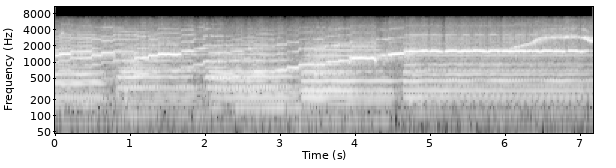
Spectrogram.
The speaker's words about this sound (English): Listen to that, Captain Gamble. Yes. A bosun's whistle. They're piping us aboard. Like bloody royalty.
